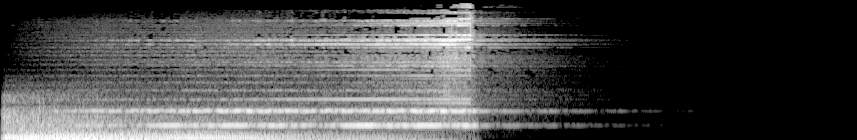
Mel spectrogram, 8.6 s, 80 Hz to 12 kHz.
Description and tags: Metal Spawn 4
Tweaked percussion and cymbal sounds combined with synths and effects.
Effect, Rising, Spawn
